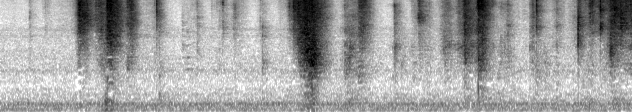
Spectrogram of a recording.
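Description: Paper wrapping crinkles and tears as it is peeled off a bottle.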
